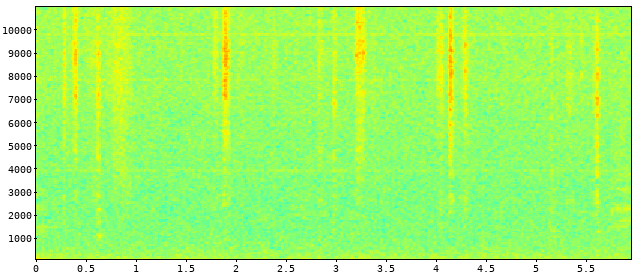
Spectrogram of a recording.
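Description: Marker or chalk scratching across a board while writing out equations, a faint, steady scraping that runs throughout with small tapping strokes.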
